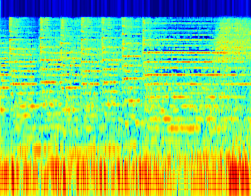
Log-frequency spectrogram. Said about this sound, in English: Oh, it's time for our new quiz. What? Play the music.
